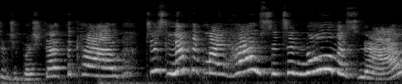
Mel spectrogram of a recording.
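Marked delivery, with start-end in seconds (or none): 1.4-4.0 higher, louder joyful exclaim; thrilled at the space; delighted. Acted. Old lady delighted with her big house, joyful.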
